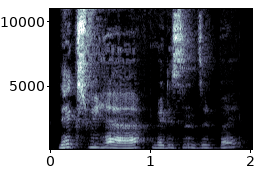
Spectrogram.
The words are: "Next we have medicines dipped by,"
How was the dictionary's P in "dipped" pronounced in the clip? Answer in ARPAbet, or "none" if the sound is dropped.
none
